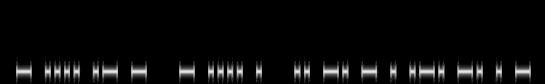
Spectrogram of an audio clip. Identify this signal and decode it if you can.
Morse code, heard as a keyed tone, about 25 wpm, 600 Hz. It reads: THAT THE INTERNET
